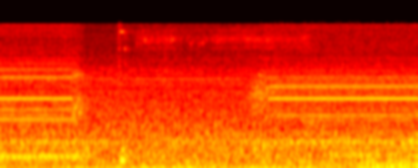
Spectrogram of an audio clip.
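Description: CNC mill's axis motors whining at a steady pitch while jogging. The first axis runs for under a second and stops; after a short pause, about two and a half seconds in, the Z axis starts moving down with a different, higher whine that carries on. A faint click about a second in.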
